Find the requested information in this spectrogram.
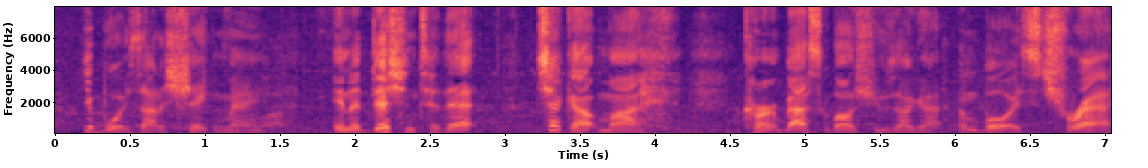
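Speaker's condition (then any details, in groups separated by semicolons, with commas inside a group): No condition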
